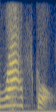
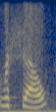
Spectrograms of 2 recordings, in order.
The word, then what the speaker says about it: raschel: And we're going to learn about the warp knits, which include tricot and raschel. That's how that's pronounced. It is not Rochelle.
